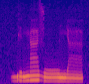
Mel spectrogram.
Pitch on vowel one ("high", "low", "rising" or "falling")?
low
